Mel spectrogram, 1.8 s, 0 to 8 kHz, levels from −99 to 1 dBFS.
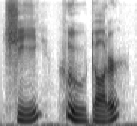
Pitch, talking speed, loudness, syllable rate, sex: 170 Hz, 100 wpm, -16 LUFS, 2.8 syllables/s, female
